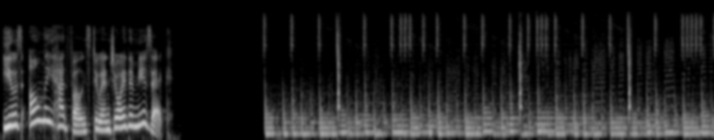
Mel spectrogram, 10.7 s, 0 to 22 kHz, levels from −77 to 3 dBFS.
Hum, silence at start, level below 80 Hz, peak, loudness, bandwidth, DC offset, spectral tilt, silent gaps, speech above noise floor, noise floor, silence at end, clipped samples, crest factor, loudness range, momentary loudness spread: none; 0.05 s; -62 dBFS; -4 dBFS; -24 LUFS; 16 kHz; under 0.1%; -5.5 dB/octave; 2.72-3.95 s; over 70 dB; under -90 dBFS; 0 s; under 0.1%; 20 dB; 12 LU; 16 LU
